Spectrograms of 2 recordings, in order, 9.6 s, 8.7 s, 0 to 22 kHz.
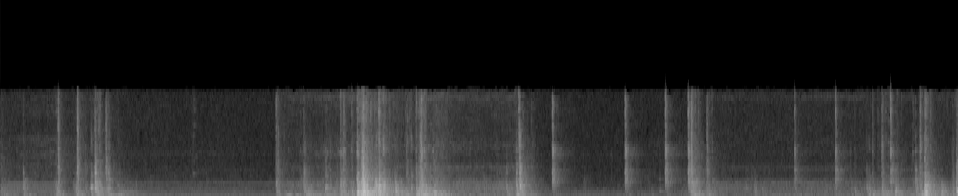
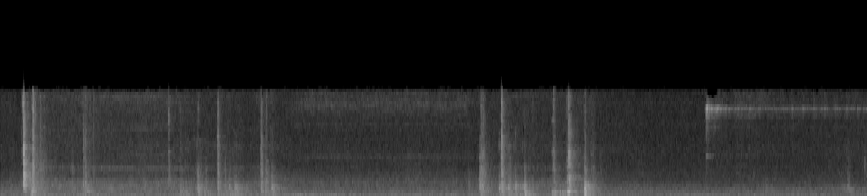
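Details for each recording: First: Sony 5-disc CD changer, broken when received, before repair. Irregular whirring, clicks and clunks as the platter keeps cycling and stopping; platter mechanism malfunctioning from faulty position sensing. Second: Sony 5-disc CD changer after repair, cycling through all discs several times: scattered light clicks and short whirs as trays move and seat, then a brief tone, no grinding or skipping; normal changer operation.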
